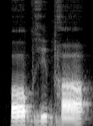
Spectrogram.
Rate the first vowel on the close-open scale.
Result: mid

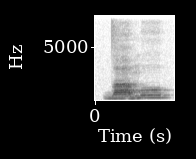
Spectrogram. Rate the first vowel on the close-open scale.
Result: open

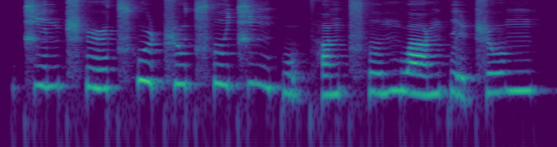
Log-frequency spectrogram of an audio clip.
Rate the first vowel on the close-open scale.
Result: close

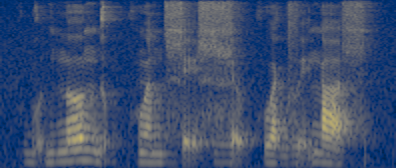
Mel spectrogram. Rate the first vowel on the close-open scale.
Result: close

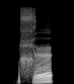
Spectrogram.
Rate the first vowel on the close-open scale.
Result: close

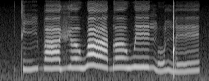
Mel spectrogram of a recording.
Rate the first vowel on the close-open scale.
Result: close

